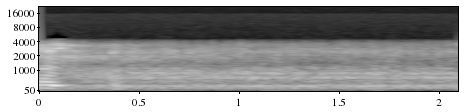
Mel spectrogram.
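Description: Car engine idling, a steady low hum heard from inside the cabin.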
